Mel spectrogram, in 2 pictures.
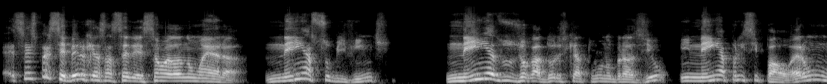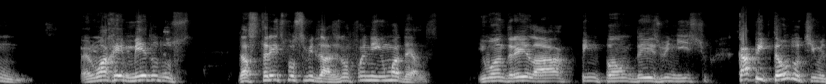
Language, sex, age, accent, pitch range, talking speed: Portuguese, male, 40-59, Brazilian, 155-210 Hz, 160 wpm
